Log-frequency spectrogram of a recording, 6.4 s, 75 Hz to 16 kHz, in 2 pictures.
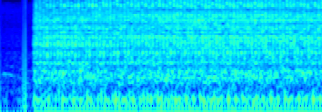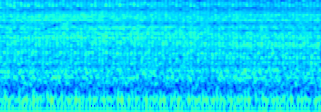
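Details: Renault Duster with check engine light and error DF1018 (computer electronic internal fault): steady but uneven engine note with an irregular stumble and dull knocking, a recurring misfire; faulty ECM or injector suspected, and clearing codes only sometimes fixes it.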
